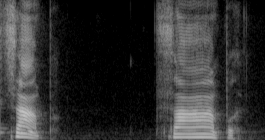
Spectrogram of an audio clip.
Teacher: उन्हें बोलते समय हवा मुंह और नाक से एक साथ बाहर निकलती है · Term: चंद्रबिंदु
